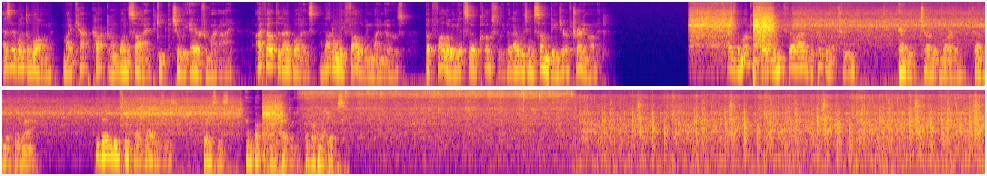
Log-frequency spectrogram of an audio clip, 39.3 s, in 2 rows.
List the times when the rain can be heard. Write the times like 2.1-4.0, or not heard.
13.7-39.2.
